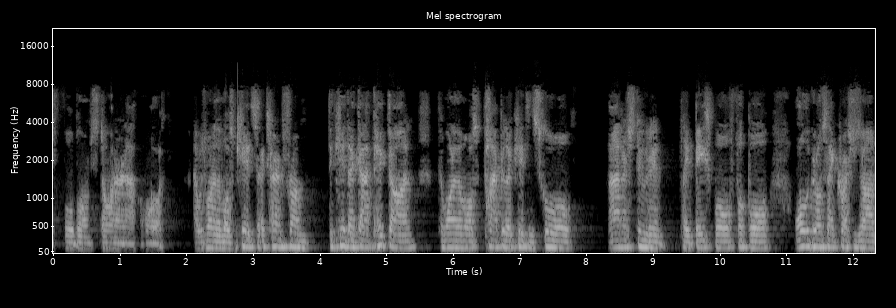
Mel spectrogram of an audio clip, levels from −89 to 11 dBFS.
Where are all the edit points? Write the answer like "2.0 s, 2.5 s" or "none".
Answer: 2.7 s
